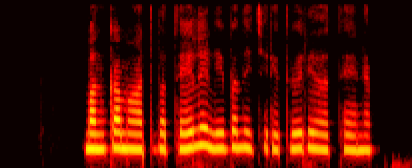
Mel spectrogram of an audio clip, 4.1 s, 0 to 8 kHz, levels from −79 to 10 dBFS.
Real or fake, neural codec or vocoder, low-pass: fake; codec, 16 kHz, 1 kbps, X-Codec, WavLM features, trained on Multilingual LibriSpeech; 7.2 kHz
